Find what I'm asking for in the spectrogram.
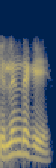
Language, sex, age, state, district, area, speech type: Odia, male, 18-30, Odisha, Nuapada, rural, conversation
